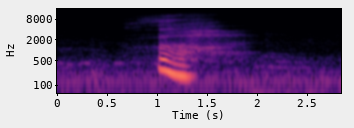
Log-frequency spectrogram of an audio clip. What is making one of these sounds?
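A young man lets out a loud, falling groan close by.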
